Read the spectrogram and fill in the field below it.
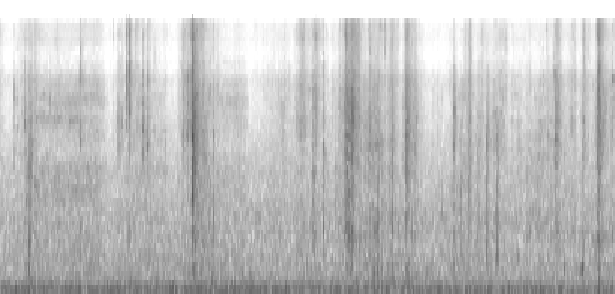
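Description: Dry leaves rustle and crackle under a hand.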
